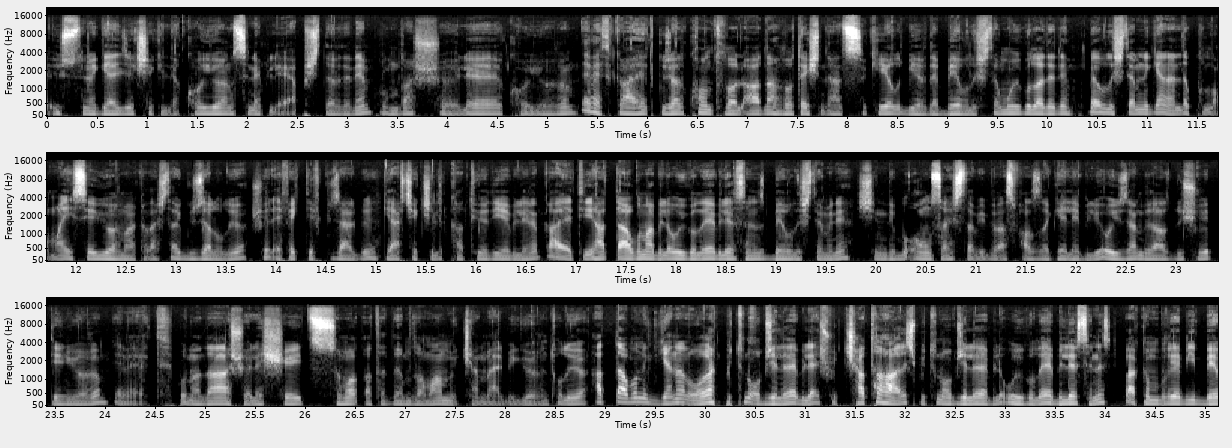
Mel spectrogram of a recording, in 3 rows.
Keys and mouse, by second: 0.0-1.9 drag, 0.4 g, 1.9 shift+middle click, 2.3 z, 2.8 click, 2.9-4.1 middle drag, 2.9 z, 3.2 g, 4.4-7.5 drag, 4.8 Tab, 5.2 a, 5.3 a, 6.1 ctrl+a, 15.5 a, 15.7 a, 16.0 drag, 16.4 click, 16.8-17.2 drag, 17.2 middle drag, 17.5-21.9 drag, 23.9-26.9 ctrl+drag, 24.0 a, 25.1 w, 26.6 a, 26.8 a, 27.1-28.6 shift+drag, 28.1 right click, 28.8-35.1 drag.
